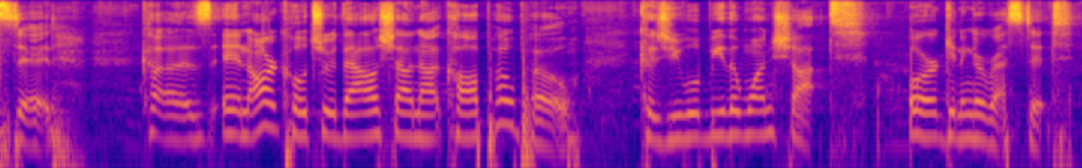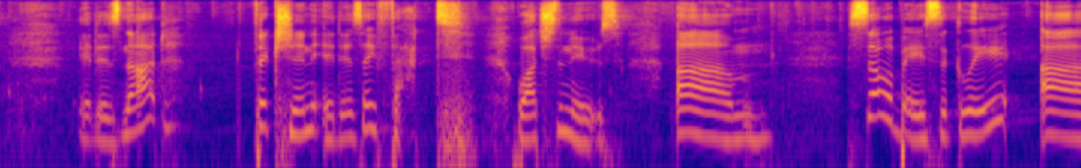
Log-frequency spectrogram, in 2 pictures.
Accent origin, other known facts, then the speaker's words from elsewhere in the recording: Missouri, United States; moved away; I'm from Missouri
